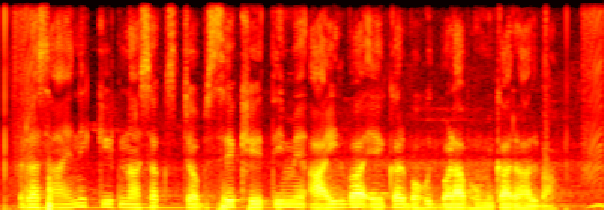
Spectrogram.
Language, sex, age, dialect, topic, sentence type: Bhojpuri, male, 18-24, Western, agriculture, statement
